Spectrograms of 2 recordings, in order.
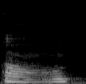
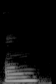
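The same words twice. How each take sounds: First: The pitch dips low and then rises. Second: The pitch stays high and level.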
